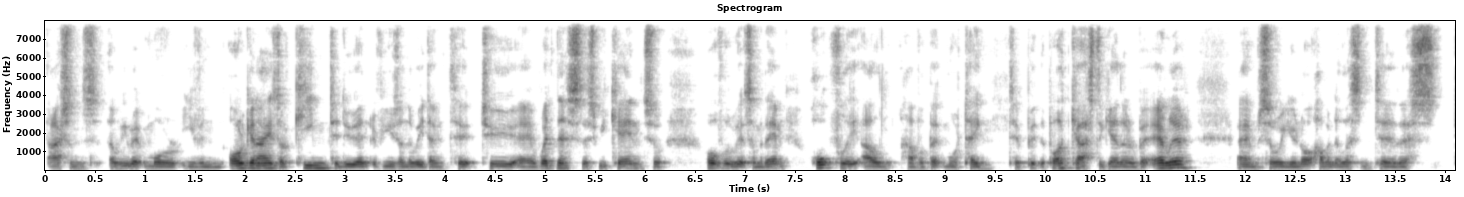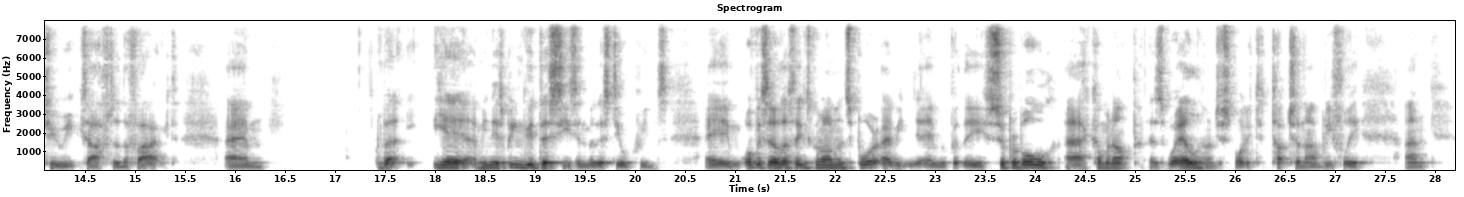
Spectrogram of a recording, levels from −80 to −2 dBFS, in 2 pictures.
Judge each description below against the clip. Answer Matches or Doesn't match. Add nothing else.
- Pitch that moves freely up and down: Matches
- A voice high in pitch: Doesn't match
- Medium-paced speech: Doesn't match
